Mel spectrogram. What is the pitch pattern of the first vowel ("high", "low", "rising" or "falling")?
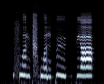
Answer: falling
